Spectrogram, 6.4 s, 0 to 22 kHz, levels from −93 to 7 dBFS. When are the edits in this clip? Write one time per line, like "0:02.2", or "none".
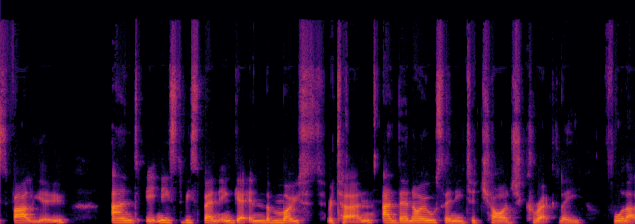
0:03.3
